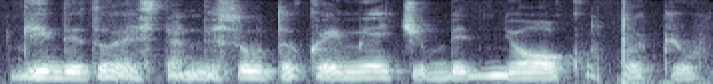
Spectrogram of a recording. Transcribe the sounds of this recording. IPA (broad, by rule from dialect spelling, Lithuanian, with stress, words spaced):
ˈɡʲiːdʲɪtoːjɛs tʲɛn ʋʲɪˈsuː tʊ kɐɪˈmʲiɛt͡ʃʲʊ bʲiɛdʲˈnʲoːkʊ toːˈkʲuː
